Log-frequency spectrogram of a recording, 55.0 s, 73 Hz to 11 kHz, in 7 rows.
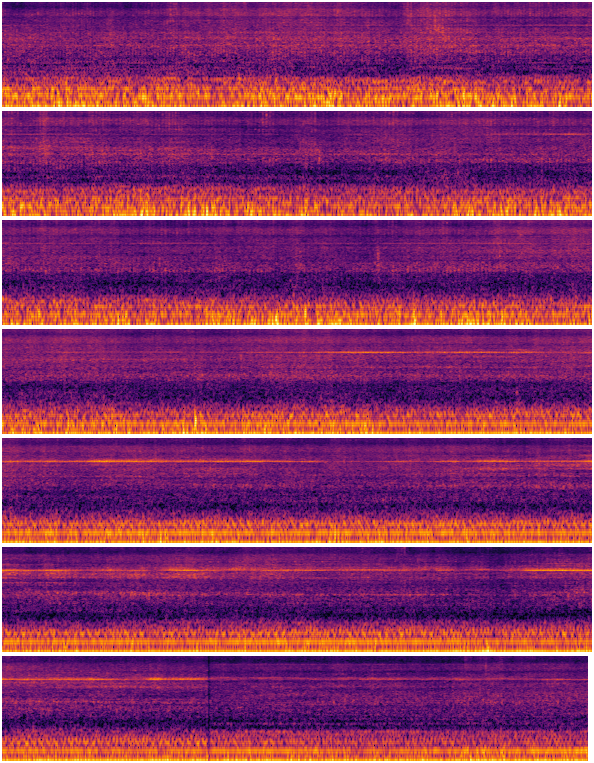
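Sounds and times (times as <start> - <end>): engine idling: 0.0 - 55.0
heavy rain hiss: 0.0 - 55.0.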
